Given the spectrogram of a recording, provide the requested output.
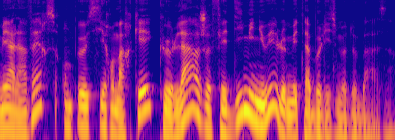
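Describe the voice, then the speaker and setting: A man speaks at a fairly quick pace with a fairly low pitch. The background is quiet. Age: 30s. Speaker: medical doctor and science educator; science educator. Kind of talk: educational video lecture. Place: studio. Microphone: studio mic.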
